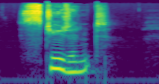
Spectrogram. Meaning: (noun) 1. A person who studies or learns about a particular subject 2. A person who is formally enrolled at a school, a college or university, or another educational institution
- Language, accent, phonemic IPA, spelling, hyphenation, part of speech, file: English, UK, /ˈst͡ʃuː.dn̩t/, student, stu‧dent, noun / adjective, En-uk-student.ogg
